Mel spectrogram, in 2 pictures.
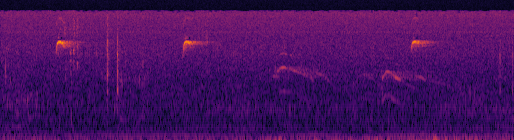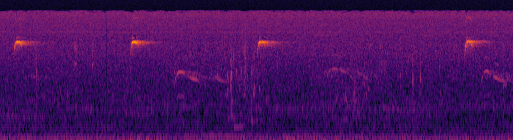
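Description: Small birds calling: a short, high note repeated about once a second, with a lower, arching note now and then. Under them runs a steady low rumble, and there is one brief knock about four seconds in.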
